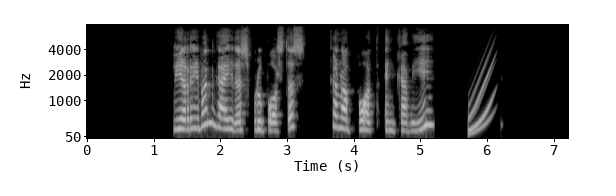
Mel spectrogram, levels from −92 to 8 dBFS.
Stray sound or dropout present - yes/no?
yes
